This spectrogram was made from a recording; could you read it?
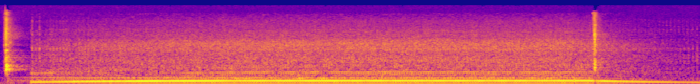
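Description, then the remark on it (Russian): An electric fan, played as a sound to identify in a quiz round, clicks on and runs with a steady low motor hum under a broad airy whoosh, then a second click switches it off and the hum drops in pitch as it winds down. “Вентилятор. Абсолютно верно.”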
